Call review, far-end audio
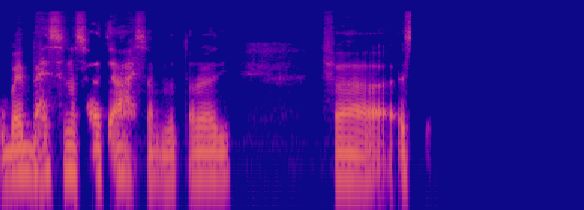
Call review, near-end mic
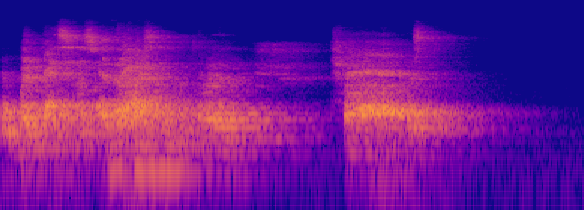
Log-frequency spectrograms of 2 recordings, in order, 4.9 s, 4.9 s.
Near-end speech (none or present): present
